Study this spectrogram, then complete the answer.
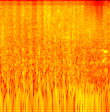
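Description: Rapid rifle gunfire rattles continuously in a sci-fi action game battle, dense and steady throughout the short burst with combat noise around it.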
